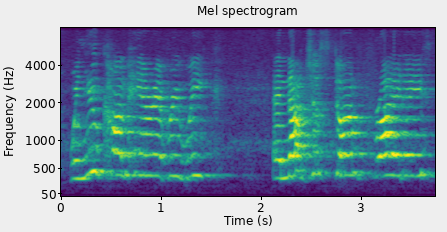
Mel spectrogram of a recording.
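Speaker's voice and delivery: righteous, forceful dressing-down; dignified fury. A narrator's reading. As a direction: build an outraged accusation, hitting each item harder. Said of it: "unhinged with dignified fury".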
